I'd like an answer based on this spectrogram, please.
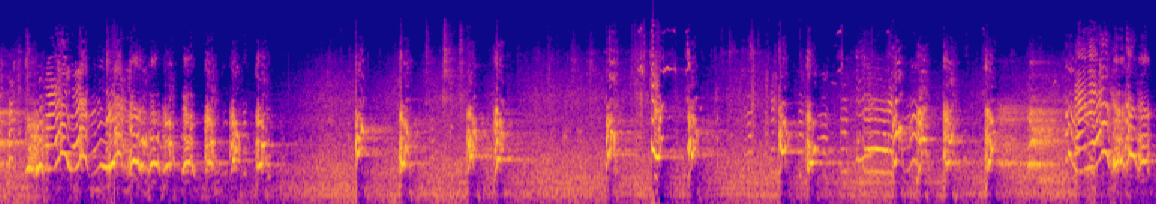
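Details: Several dogs at a Jackson, Tennessee rabies control shelter, among them a German Shepherd, Wiener Dogs, a Walker Coonhound and puppies, bark and yip in dense overlapping bursts, with whimpers and occasional human speech mixed in.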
